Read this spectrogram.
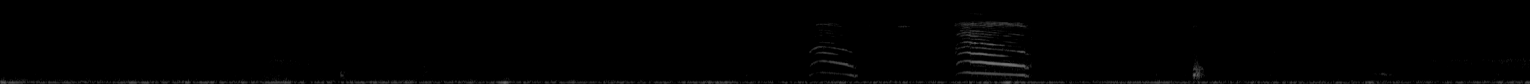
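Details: A cat indoors gives two short meows around eight and ten seconds, the second louder and longer with a strained, harmonic tone, over a steady low hum and a faint high whine in an otherwise quiet room.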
